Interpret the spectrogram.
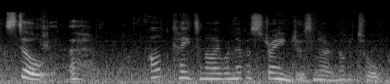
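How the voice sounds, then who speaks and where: A woman's voice: high-pitched, animated, moderate pace. A woman acting a flustered, wistful middle-aged woman in an audio play, with hesitant, reflective speech that repeats words. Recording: noisy home recording on personal device.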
